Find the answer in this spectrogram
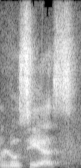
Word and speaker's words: Leucinodes: সেই মহাশয়কে নিয়ে আজকে আমাদের ভিডিও যার নাম লুসিয়াস অরবেনালিস। এই লুসিয়াস অরবেনলিস এর মধ্যে এইযে লুসিয়াস কথাটা আছে না এর ডিটা কেন সাইলেন্ট আমাকে জিজ্ঞেস করবেন না।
